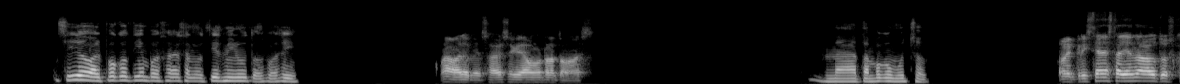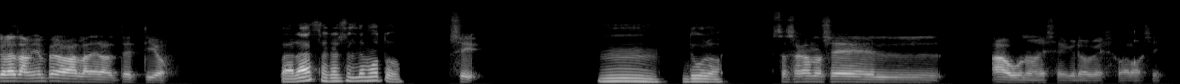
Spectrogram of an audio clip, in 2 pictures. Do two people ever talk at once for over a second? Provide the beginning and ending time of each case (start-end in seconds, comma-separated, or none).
none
